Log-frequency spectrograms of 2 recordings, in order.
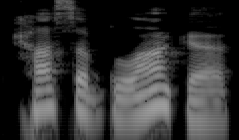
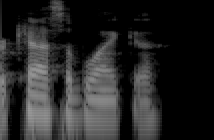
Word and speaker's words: Casablanca: It's just like, I don't put too much ass in the casa, so. Casablanca. I don't go that far with it.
